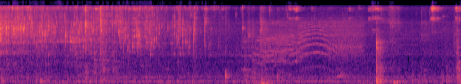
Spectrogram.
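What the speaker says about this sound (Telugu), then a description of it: "ఇప్పుడు కొంచెం వాటర్ వేసుకోండి" Water runs and splashes steadily into a pan of eggplant curry at close range, fairly quiet, with a few drips and clinks and faint background noise.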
